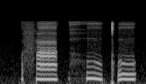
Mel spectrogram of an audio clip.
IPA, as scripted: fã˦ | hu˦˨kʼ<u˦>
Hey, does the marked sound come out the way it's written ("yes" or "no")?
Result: no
